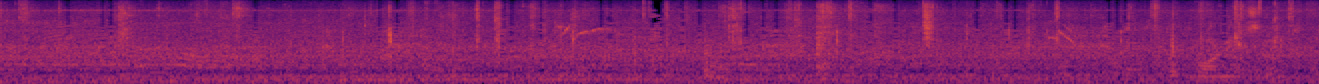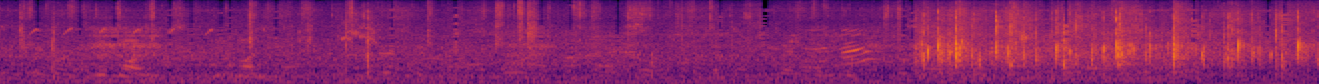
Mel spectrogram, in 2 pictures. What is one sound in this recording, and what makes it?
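Boots stamp in step on pavement as a group marches.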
